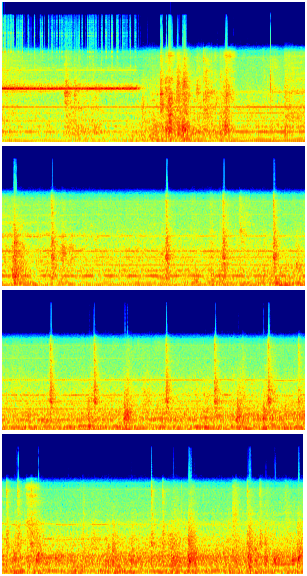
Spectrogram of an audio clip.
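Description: London Underground A Stock electric train pulling away from a station: a steady high beep for about the first three seconds, a few clunks, then the train running with a steady hum under irregular clicks and knocks from the wheels.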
